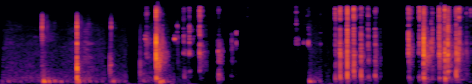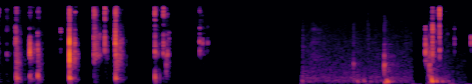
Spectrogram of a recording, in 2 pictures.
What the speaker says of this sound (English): we hear someone typing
